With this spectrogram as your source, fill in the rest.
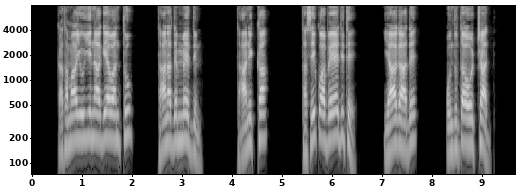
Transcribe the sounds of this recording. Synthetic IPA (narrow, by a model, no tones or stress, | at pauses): kɐt̪ɐmaːjuːjːɪnaːɡɪjawɐnt̪ːʊ | t̪aːnɐd̪ɛmːe̞ːd̪ːɪnɔ | t̪a̰ːnɪkːɐ | t̪ɐsiːkʼʊwaːbɛʔe̞ːd̪ɪt̪ɛ | jaːɡaːd̪ɛ | ʊnt̪̬ːʊnt̪ːɐo̞ːt͡ʃːaːd̪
